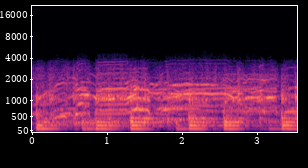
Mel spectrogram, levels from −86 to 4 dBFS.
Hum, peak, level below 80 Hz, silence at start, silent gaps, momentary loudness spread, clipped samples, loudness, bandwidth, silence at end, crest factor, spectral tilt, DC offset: none; -4 dBFS; -68 dBFS; 0 s; none; 5 LU; under 0.1%; -22 LUFS; 4.6 kHz; 0 s; 16 dB; -5.5 dB/octave; under 0.1%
